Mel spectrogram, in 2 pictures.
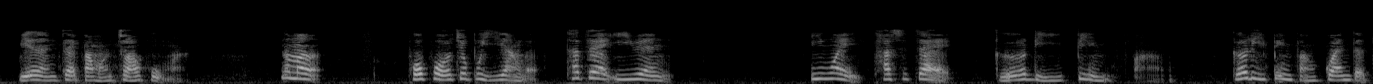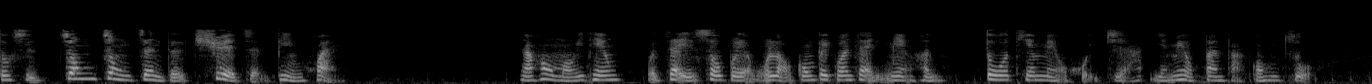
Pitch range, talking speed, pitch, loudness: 180-230 Hz, 175 characters per minute, 200 Hz, -33 LUFS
